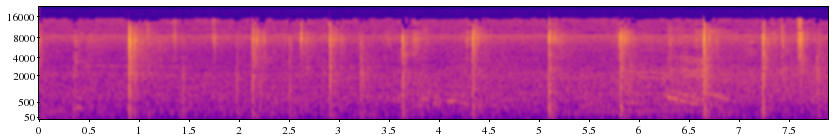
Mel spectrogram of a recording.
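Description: A basketball bouncing on an outdoor asphalt court: a string of sharp, short thuds about every half second to second.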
